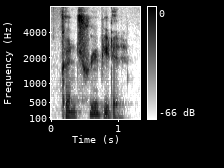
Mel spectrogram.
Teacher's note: the t before the ed is between vowels. So it's a fast d.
